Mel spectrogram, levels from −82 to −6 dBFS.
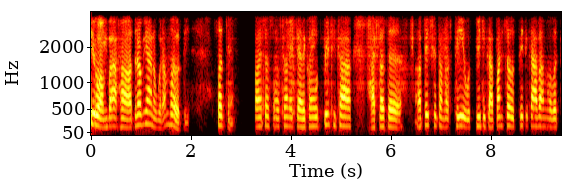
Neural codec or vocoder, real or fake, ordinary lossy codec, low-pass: codec, 16 kHz, 1.1 kbps, Voila-Tokenizer; fake; none; 3.6 kHz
